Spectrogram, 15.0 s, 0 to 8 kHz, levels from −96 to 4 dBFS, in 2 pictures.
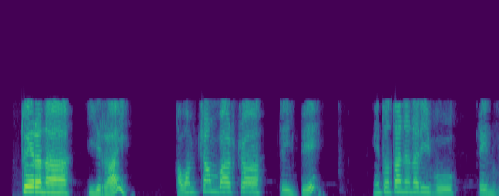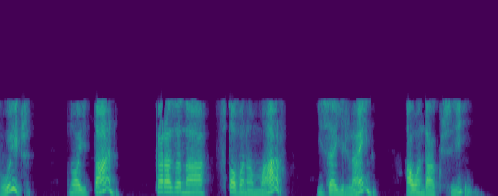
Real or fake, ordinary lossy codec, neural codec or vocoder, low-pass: real; AAC, 16 kbps; none; 7.2 kHz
